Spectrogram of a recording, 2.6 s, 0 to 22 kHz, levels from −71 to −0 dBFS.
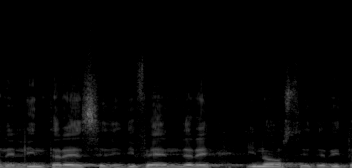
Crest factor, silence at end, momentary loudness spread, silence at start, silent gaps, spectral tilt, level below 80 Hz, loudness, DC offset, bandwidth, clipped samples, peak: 14 dB; 0 s; 5 LU; 0 s; none; -5 dB/octave; -72 dBFS; -39 LUFS; under 0.1%; over 20 kHz; under 0.1%; -24 dBFS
